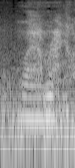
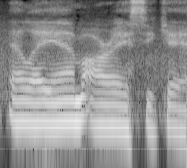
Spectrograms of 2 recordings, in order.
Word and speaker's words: Lamarck: Ran into an older gentleman who was coming down with his dog on a day hike, and he pronounced it Lamarck. So Lamarck, I guess, is pronounced Lamarck.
